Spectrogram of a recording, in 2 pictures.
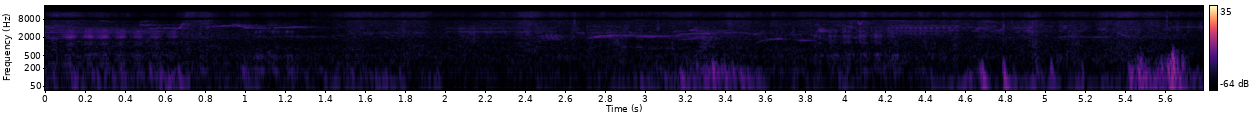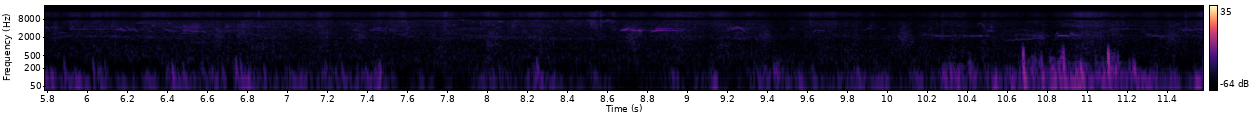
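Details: Zwartbles sheep, the main flock, moving to windcharger field for cool late afternoon grazing on a regenerative farm in County Kilkenny, Ireland; short faint bleats near the middle and end over low rumbling movement and grazing noise, with small birds chirping high above.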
